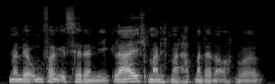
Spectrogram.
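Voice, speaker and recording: A man's voice: lowish voice, fast talker, darkish tone. A man who works as an actor and voice actor, answering interview questions casually. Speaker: guest, actor and voice actor.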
